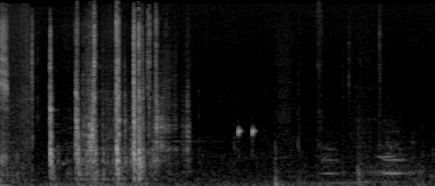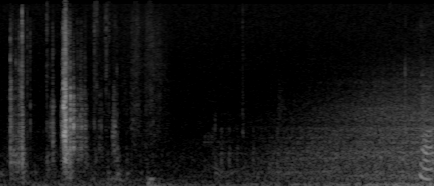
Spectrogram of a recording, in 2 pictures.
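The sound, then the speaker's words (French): Keys jangle and a few sharp clicks sound as an electric truck is started with the key. Then a soft ventilation blower whooshes up inside the truck's cabin, its airy hiss growing steadily louder toward the end. “le véhicule a démarré, ce qu'on entend c'est la soufflerie.”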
